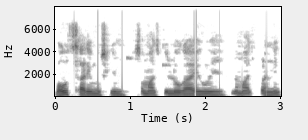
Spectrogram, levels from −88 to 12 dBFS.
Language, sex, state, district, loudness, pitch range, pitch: Hindi, male, Uttar Pradesh, Etah, -24 LUFS, 135-150 Hz, 140 Hz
